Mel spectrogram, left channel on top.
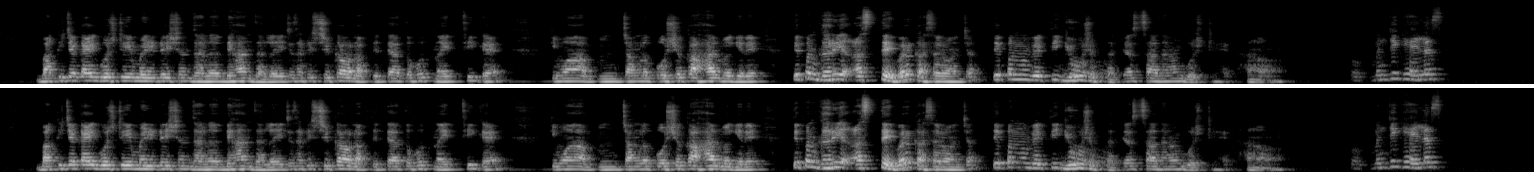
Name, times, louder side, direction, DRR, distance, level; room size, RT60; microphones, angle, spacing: voice 1, 0.4-5.0 5.5-7.6 7.9-12.8, left 1 dB, 85° right, 1 dB, 1.2 m, -25 dB
voice 2, 10.7-11.1 13.5-14.4, right 2 dB, 50° right, -1 dB, 1.1 m, -33 dB
2.8 x 2.2 x 2.9 m, 0.24 s
head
